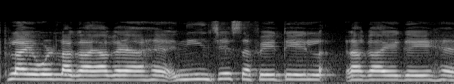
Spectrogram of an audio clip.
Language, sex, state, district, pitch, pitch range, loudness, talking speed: Hindi, female, Maharashtra, Washim, 220 Hz, 210-230 Hz, -14 LUFS, 105 wpm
